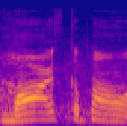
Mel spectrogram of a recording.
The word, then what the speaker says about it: mascarpone: For those of you who just joining, he says it's pronounced Mars Capone. Oh, okay. China. It look like ice cream. This thing is so good. Somebody says mascarpone.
